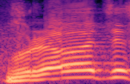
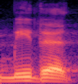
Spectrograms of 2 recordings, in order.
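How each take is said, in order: First: It begins with a v sound, one syllable. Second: It begins with a b sound, two syllables. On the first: "વ્રજ શબ્દનો" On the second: "મૂળ ઉચ્ચાર બિરજ છે"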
